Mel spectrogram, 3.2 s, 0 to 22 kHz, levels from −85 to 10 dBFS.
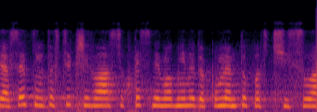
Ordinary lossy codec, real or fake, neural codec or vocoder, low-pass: Opus, 16 kbps; fake; codec, 16 kHz, 0.5 kbps, FunCodec, trained on Chinese and English, 25 frames a second; 7.2 kHz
